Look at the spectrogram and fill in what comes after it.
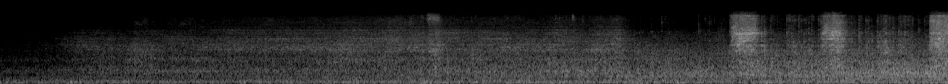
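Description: Approaching train hauled by an electric locomotive, its running noise growing steadily louder. Near the end come loud, sharp bursts of wheel-on-rail noise about a second apart as the locomotive draws near.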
